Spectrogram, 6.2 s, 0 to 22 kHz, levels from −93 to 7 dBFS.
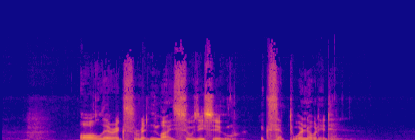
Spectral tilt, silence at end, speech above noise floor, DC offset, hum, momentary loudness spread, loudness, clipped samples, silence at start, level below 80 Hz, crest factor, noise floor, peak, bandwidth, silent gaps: -3 dB/octave; 1.15 s; 48 dB; under 0.1%; none; 21 LU; -26 LUFS; under 0.1%; 0.35 s; -46 dBFS; 22 dB; -75 dBFS; -6 dBFS; 16 kHz; none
